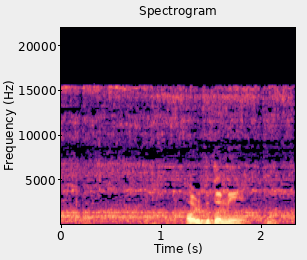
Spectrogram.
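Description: A brief spoken word or two from a man about a second and a half in, over a steady background noise.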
